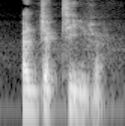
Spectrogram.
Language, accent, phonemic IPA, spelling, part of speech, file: French, Canada, /a.dʒɛk.tiv/, adjectives, adjective, LL-Q150 (fra)-adjectives.wav
- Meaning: feminine plural of adjectif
